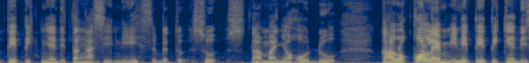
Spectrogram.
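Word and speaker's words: הוֹדוּ: Kalau hodu ditulis pakai kolem, bacanya hodo. Tapi kalau pakai surek jadi hodu.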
